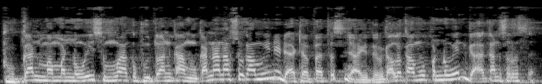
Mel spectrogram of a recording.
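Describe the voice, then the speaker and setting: An Islamic preacher from Indonesia with a Javanese accent gives an informal sermon built on humorous stories, joking conversationally and frequently asking rhetorical questions. His high voice races along with lively intonation.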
